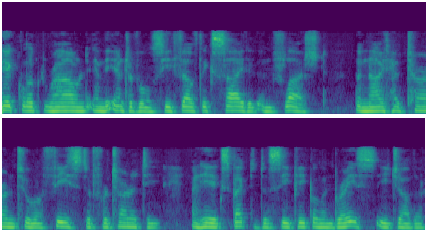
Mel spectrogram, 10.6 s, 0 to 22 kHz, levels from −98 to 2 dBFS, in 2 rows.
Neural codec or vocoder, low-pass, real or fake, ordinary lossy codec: codec, 16 kHz, 4 kbps, FunCodec, trained on LibriTTS, 50 frames a second; 7.2 kHz; fake; MP3, 48 kbps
